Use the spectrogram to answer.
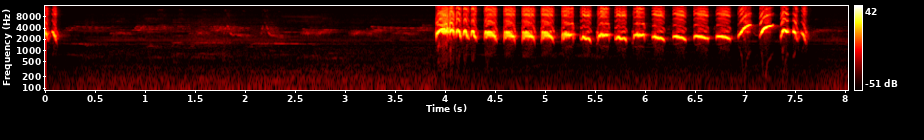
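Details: Orange-headed thrush, kept as a songbird in Bali, singing to stimulate other birds to sing: after near silence, a fast burst of about eighteen sharp, ringing whistled notes around four seconds in, some rising at the end.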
